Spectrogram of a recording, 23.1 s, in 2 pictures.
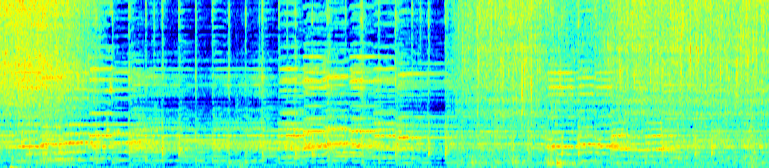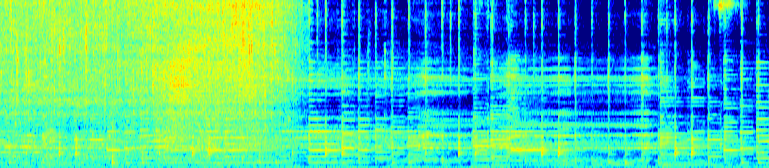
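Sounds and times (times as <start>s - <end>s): meat sizzling in oil: 0.0s - 1.5s, 6.8s - 16.2s
background music: 0.0s - 23.0s.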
